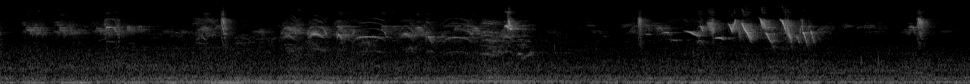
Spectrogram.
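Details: Coleiro (double-collared seedeater) from a managed captive pair, singing as the female appears: scattered high chirps build into a fast, bright burst of rapid notes near the end, over a faint low hum.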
